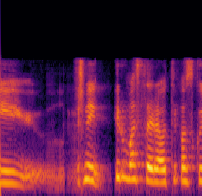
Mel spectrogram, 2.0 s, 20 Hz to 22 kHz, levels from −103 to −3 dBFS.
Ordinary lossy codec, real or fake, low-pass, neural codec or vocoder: AAC, 48 kbps; fake; 7.2 kHz; codec, 16 kHz, 0.8 kbps, ZipCodec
